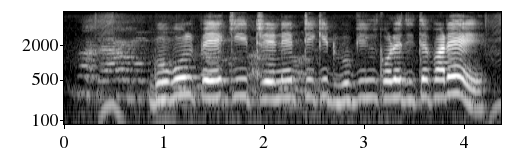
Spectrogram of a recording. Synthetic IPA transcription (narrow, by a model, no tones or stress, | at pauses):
ɡuɡulpekiʈɾeneɾʈikiʈbʱuk̬iŋkoɾed̪it̪epaɾe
